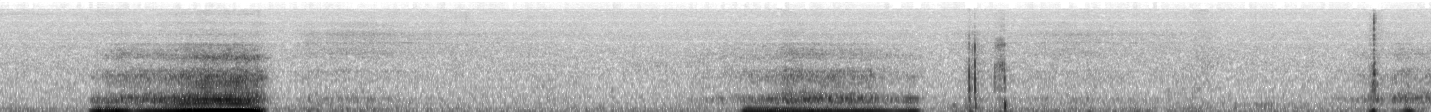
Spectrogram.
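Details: American Bully pit dog snoring, said to sound like a little man: two low rumbling snores about three seconds apart, with faint clicks afterward.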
